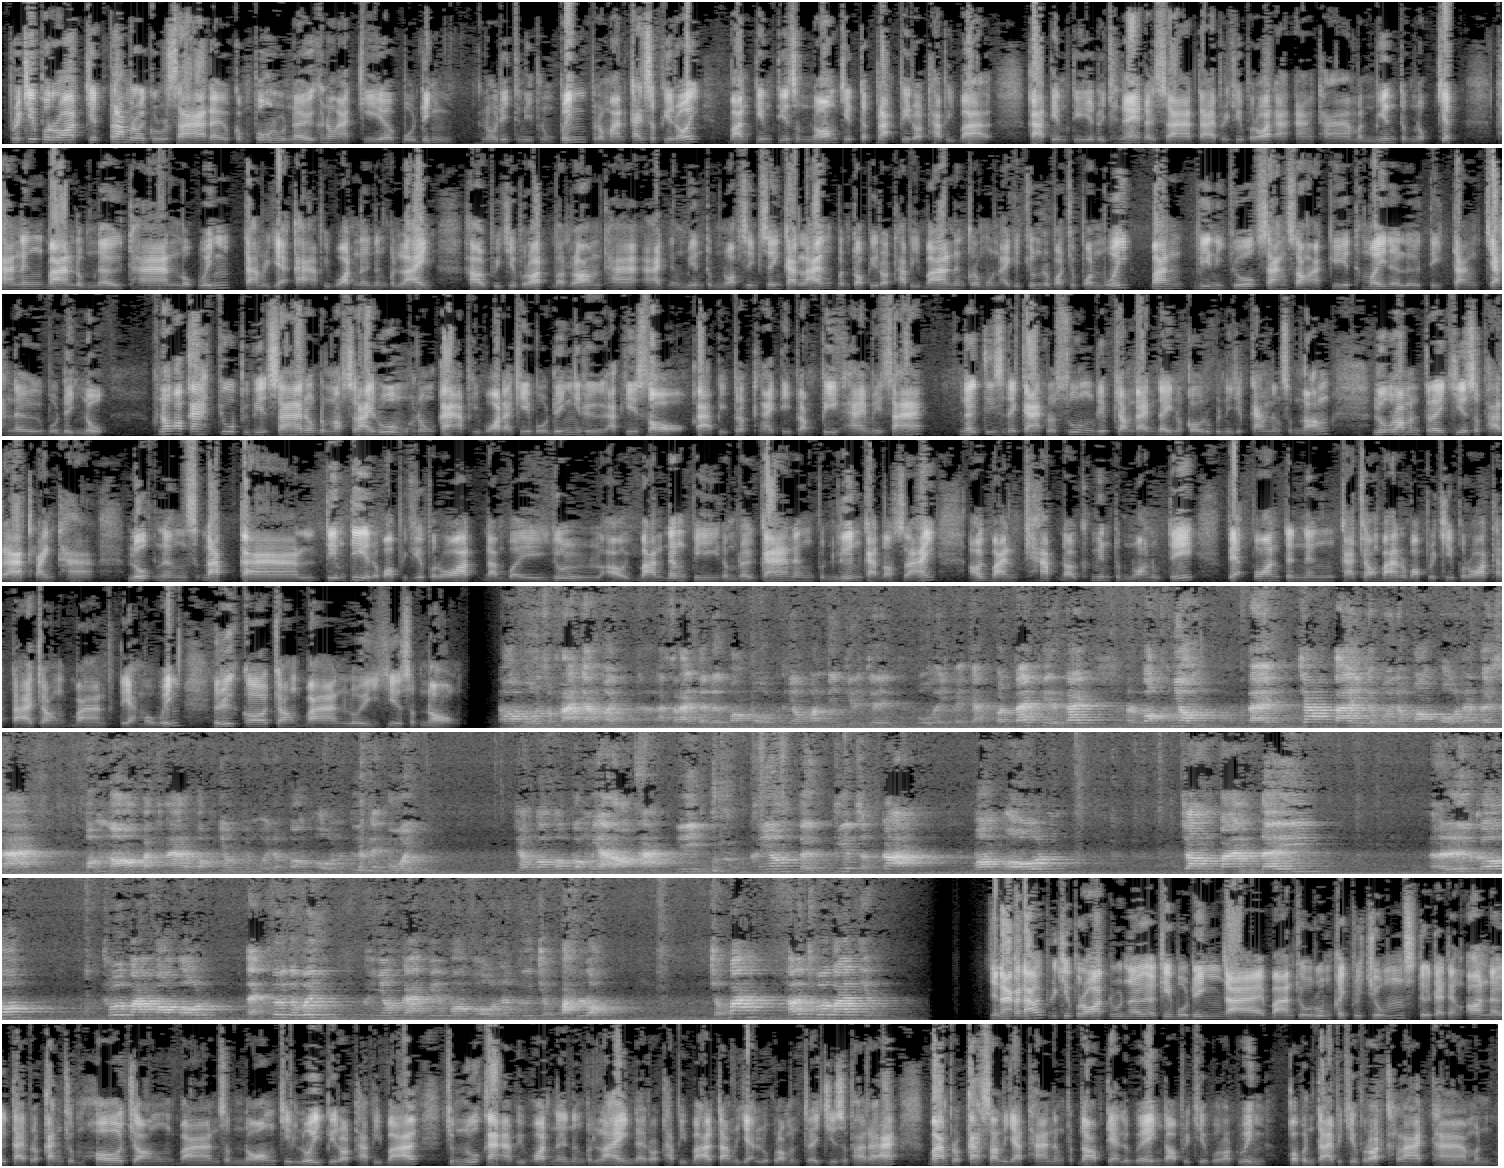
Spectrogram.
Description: ជូនសេចក្តីរាយការណ៍បន្ថែម។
